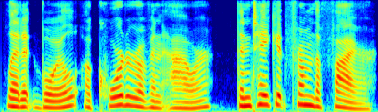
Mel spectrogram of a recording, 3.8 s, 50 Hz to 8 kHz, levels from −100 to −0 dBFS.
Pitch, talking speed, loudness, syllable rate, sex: 190 Hz, 220 wpm, -17 LUFS, 4.4 syllables/s, female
